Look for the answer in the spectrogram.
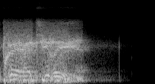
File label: voice message charged, crew tanks french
